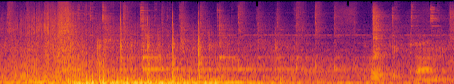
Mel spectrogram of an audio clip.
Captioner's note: Jason pounds on door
